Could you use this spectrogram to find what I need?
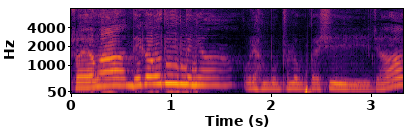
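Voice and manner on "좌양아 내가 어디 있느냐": booming, very loud, raised calling voice. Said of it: "제가 이렇게 불러야 되겠죠?".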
